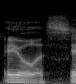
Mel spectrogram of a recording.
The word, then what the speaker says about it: Aeolus: Aeolus.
